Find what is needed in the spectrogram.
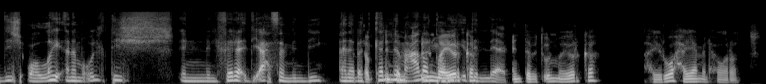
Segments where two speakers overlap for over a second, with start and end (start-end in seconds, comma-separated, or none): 3.6-5.1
